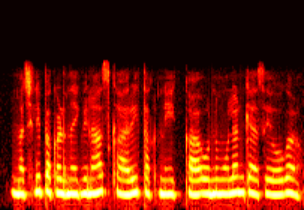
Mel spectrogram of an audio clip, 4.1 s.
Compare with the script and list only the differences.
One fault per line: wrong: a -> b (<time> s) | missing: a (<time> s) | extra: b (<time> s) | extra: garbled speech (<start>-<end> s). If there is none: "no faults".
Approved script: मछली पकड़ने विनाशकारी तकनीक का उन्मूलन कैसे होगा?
no faults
